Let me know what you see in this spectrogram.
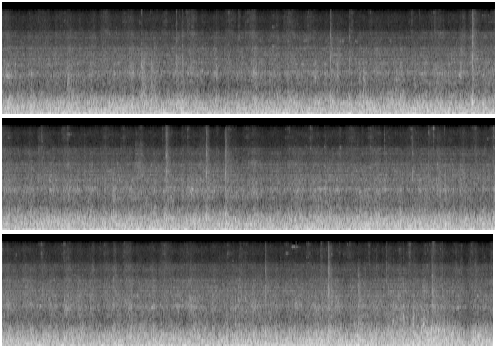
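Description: Freight train of enclosed double-deck car-transport wagons rolling past at speed: a steady rumble of steel wheels on rail, with scattered clicks and clacks as the wagons' wheels pass over the track.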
